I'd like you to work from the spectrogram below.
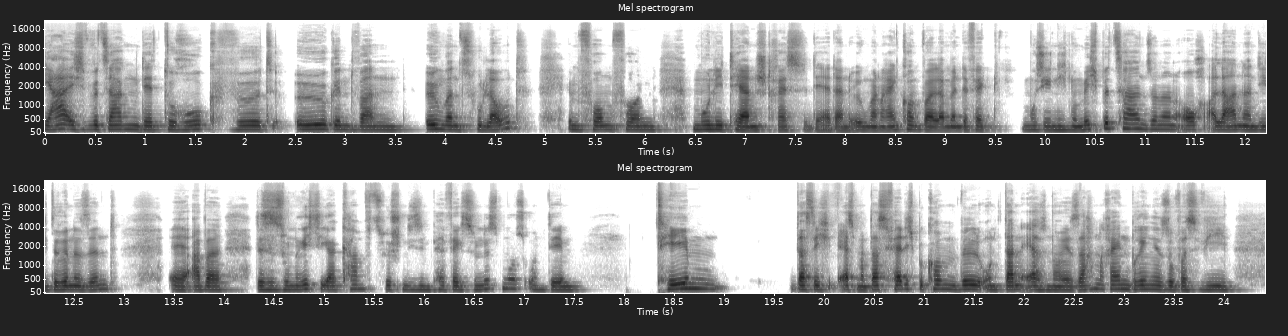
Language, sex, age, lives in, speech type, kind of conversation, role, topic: German, male, 25-29, Germany, conversation, advice, user, Wie hält dich Perfektionismus davon ab, voranzukommen?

